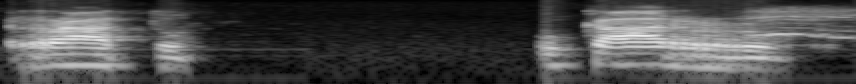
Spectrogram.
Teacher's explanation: se vocês pronunciarem isso dessa forma vocês vão perceber que a língua vibra algumas vezes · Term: vibração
